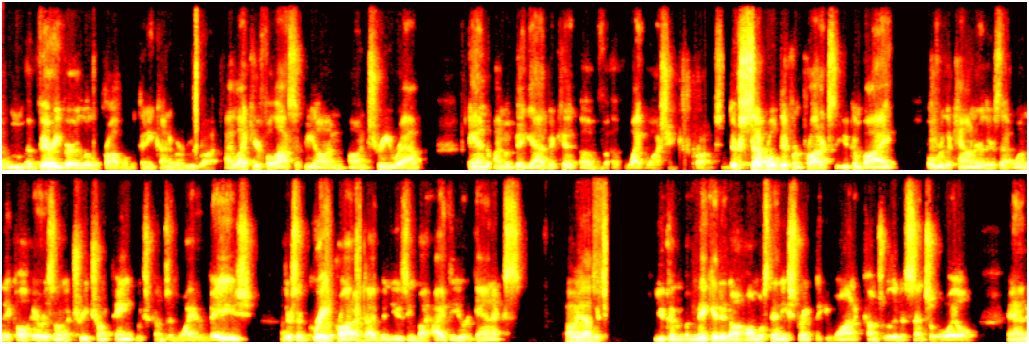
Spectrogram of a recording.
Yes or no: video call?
yes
